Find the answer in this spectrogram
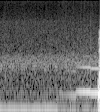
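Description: Low steady hum and faint hiss of an old film soundtrack with no music. Near the end a soft held musical note comes in and steps up once in pitch as music starts again.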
